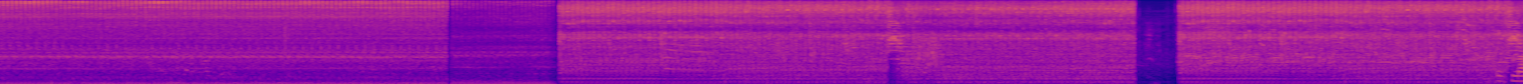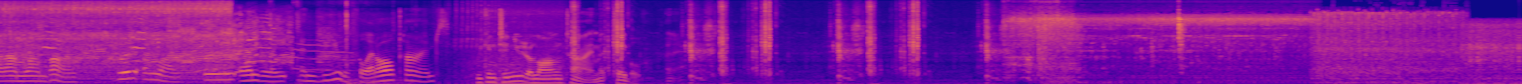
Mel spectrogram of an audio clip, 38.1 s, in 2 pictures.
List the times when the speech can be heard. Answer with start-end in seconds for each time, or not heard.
18.6-27.6.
